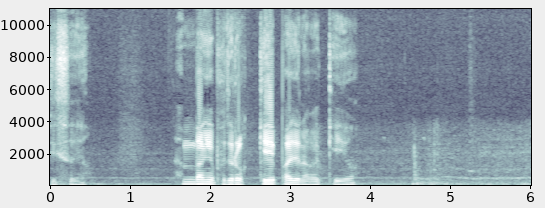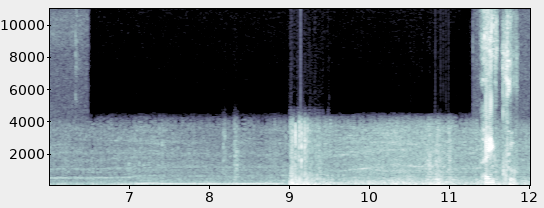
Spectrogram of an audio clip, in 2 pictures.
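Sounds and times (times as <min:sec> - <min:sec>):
forklift engine revving: 0:00.6 - 0:07.8.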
